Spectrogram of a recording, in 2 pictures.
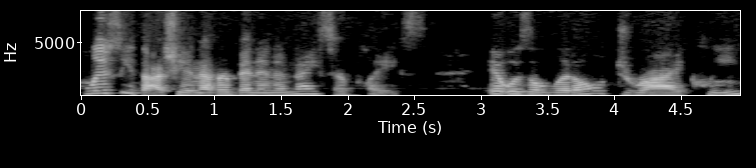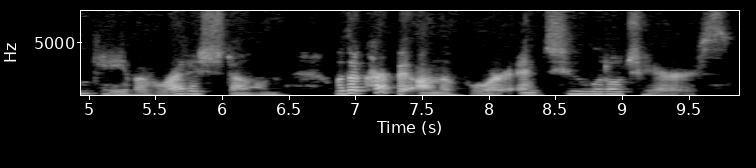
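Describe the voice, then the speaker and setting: A woman narrating a children's storybook as a reader, in an expressive scripted style. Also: lowish voice, measured pace, breathy edge, lo-fi sound.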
